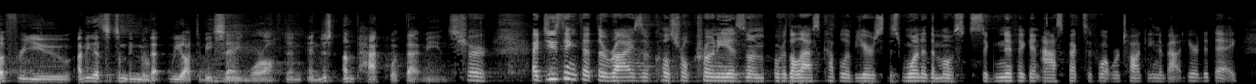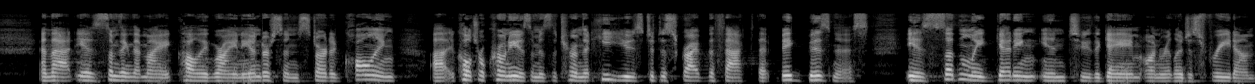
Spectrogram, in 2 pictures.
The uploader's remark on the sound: At the ERLC National Conference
